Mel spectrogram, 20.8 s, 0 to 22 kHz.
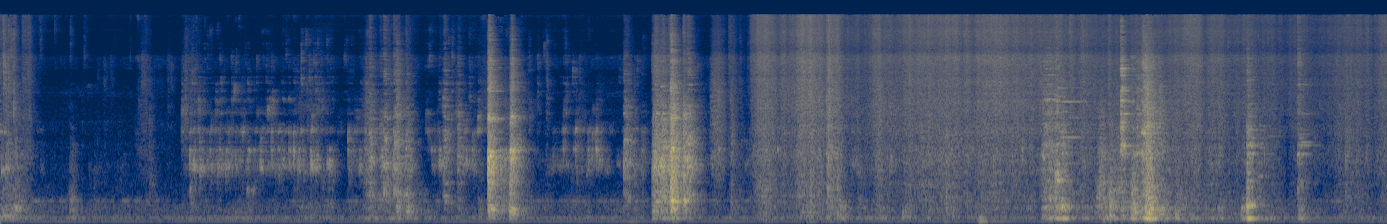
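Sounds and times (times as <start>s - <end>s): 
faint kitchen noise: 0.0s - 20.7s
black metal cooking pot being handled with scraping and clanks: 15.6s - 19.8s.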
